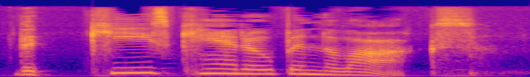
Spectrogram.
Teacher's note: If you have trouble with can't before a word that starts with a vowel, such as open, put in a very small d. · Make the negative can't sound very short and stress both can't and the verb.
